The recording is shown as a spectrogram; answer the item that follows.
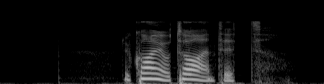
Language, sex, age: Norwegian, female, 36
